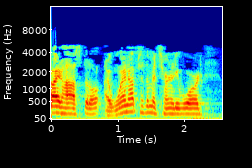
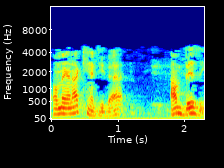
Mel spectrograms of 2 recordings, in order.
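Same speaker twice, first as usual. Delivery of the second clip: totally serious tone, much quieter; 5 dB quieter than usual. Retelling his reply to a man who laughed in his face, totally seriously. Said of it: "totally seriously".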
